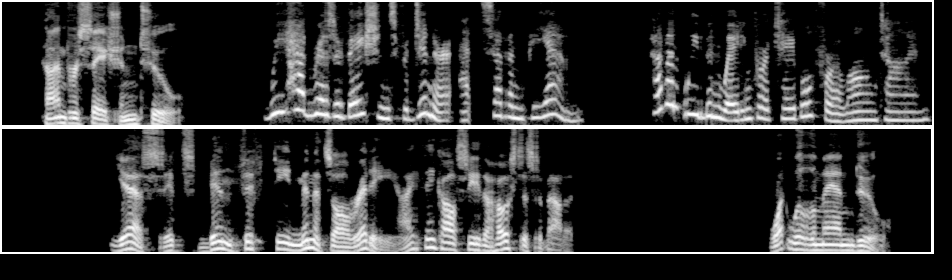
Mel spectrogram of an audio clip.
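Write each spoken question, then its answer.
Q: What will the man do?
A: Talk to the hostess about the table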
